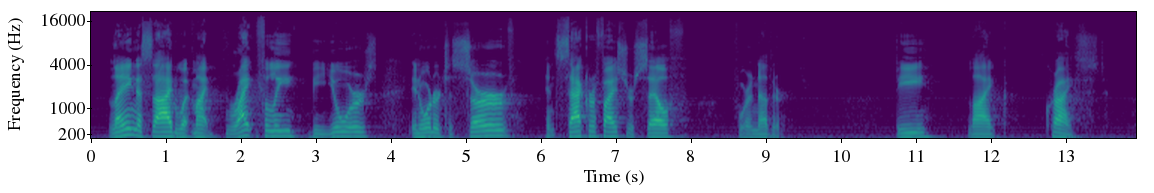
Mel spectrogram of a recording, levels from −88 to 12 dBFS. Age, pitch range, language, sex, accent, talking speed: 40-59, 105-135 Hz, English, male, American, 80 wpm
